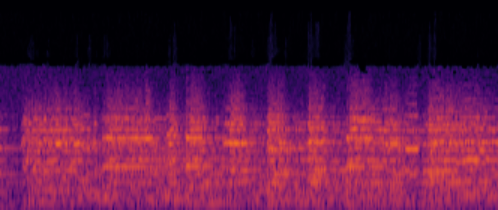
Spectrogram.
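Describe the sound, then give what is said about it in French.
The great bell of the clock tower at Westminster, London, striking the hour: several deep, resonant strokes whose long humming tails overlap one another. “Et quand Big Ben a sonné l'heure que l'Angleterre attendait”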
